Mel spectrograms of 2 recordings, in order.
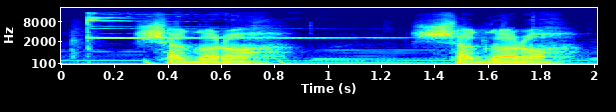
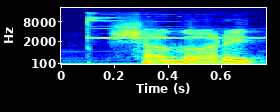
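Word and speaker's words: شجرة: Now if I stop at this word alone, then teh marbouta in this case will be pronounced as shagara with the he sound. However, if I add another word after the word shagara, then shagara in this word will be pronounced with the teh sound.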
